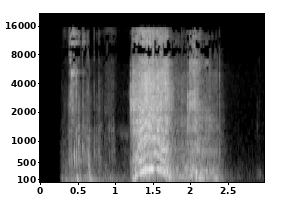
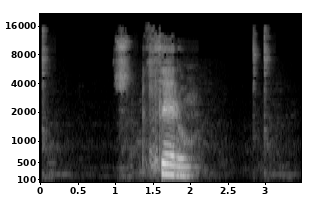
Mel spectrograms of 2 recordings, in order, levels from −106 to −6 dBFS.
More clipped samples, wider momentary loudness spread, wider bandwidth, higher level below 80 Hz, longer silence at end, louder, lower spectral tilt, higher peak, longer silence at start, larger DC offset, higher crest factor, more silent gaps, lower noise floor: neither; second, 22 LU vs 25 LU; about the same, 15.5 kHz vs 16 kHz; first, -60 dBFS vs -88 dBFS; first, 0.6 s vs 0.45 s; first, -22 LUFS vs -34 LUFS; about the same, -2.5 dB/octave vs -3.5 dB/octave; first, -4 dBFS vs -14 dBFS; first, 0.4 s vs 0.05 s; neither; about the same, 22 dB vs 24 dB; neither; second, -75 dBFS vs -86 dBFS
